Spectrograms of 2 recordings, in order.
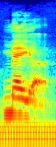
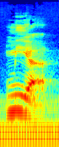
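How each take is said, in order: First: The first vowel sounds like 'eye'. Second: The first vowel sounds like 'ee'. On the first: The speaker calls it right. "How do you pronounce Maya wrong?" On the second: The speaker calls it wrong. "all the freaking time"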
